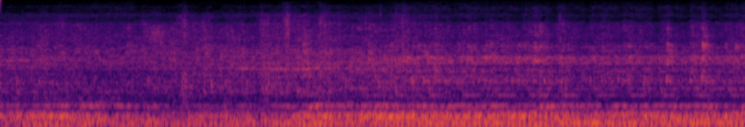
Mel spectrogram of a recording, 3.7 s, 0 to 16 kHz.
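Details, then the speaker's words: BMW E28 with swapped M50 engine, first start; loud, deep, uneven idle with a wet stumbling beat, running rich and slightly drowning, owner believes an unconnected O2 sensor keeps it from adjusting fuel; housing crack leak noted. "it's quite loud but it's running quite rich you can hear it's like a little bit drowning a little bit and I believe it's because there are two sensor isn't connected and so it's not adjusting the fuel"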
